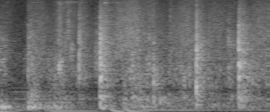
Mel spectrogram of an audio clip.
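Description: Hard-shell suitcase being unzipped and opened: a run of irregular clicks and scrapes from the zip and the plastic shell being handled.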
